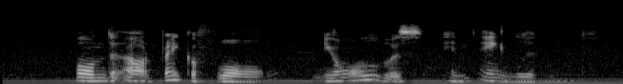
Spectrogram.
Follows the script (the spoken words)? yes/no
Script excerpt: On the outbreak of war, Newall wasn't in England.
no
